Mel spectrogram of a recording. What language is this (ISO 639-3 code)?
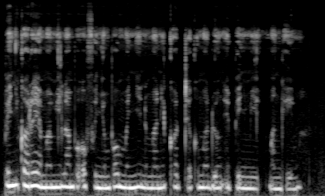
luo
